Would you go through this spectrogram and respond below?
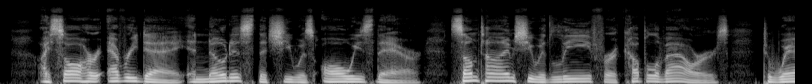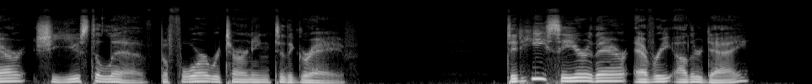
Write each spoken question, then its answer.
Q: Did he see her there every other day?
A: No, he didn't see her there every other day.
